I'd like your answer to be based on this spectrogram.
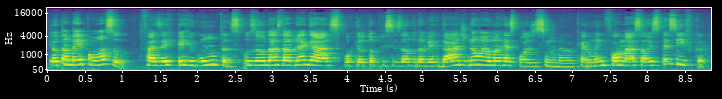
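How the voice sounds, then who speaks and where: Brazilian woman teacher, bright-pitched voice, echoey classroom sound, patient explainer. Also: a little fast, few pauses. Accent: Brazilian Portuguese. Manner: explains patiently with frequent "né?" and "tá bom?" check-ins. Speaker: English teacher. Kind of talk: classroom-style grammar lesson. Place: room where she writes on a board.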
